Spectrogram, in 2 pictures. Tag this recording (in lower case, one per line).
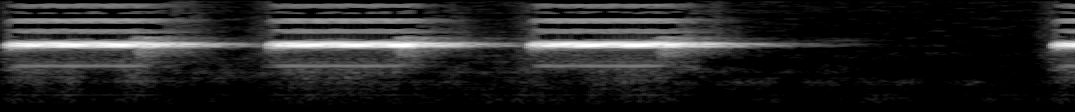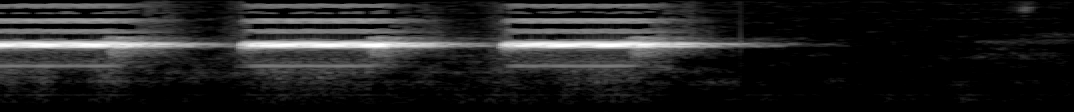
alarm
